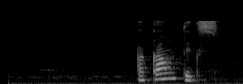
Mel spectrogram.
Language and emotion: Russian, neutral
